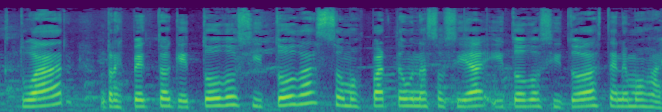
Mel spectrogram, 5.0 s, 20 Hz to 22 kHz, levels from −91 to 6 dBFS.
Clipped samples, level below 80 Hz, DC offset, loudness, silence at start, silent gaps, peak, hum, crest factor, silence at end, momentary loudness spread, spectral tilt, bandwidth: under 0.1%; -52 dBFS; under 0.1%; -16 LUFS; 0 s; none; -2 dBFS; none; 16 dB; 0 s; 6 LU; -2.5 dB/octave; 16.5 kHz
